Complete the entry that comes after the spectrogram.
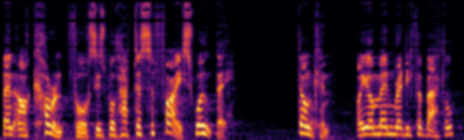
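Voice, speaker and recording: A man's voice: high voice, big pitch swings, a little fast, sharp tone, full character voice. An actor playing an eager, glory-hungry young king in a video game, speaking in a regal, confident, commanding manner. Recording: long hall reverb with game music behind.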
